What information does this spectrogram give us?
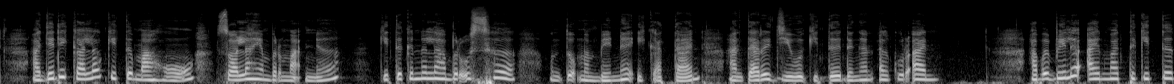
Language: Malay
